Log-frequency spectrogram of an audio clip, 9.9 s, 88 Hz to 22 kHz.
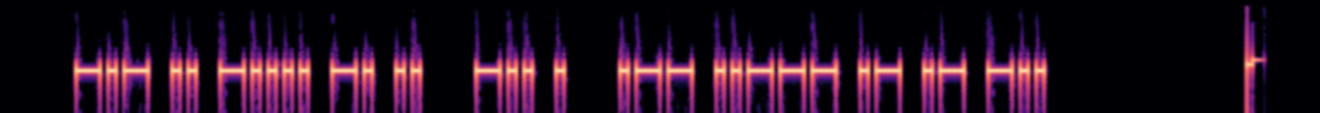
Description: Morse code, heard as a keyed tone, about 20 wpm, 700 Hz. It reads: KI6NI DE W2AAD
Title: USA Callsign DE Callsign - 5 Characters - 20wpm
